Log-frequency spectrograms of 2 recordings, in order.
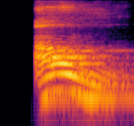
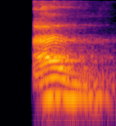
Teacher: ضو کو موٹا کریں گے ذال کو باریک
